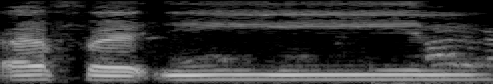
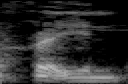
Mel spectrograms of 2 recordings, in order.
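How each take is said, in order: First: The word is split into two separate parts. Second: The word is said as one joined unit. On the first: This is how it appears in writing. The speaker calls it wrong. "এখানে দেখতে দেখা যাচ্ছে আফ ইন" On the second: This is how it must be pronounced. The speaker calls it right. "কিন্তু উচ্চারণ করতে হবে আফাইন"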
